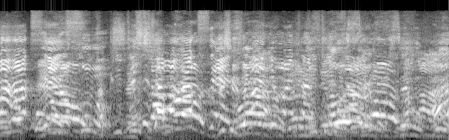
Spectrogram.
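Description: Several people talking at once, their voices overlapping in an animated exchange.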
